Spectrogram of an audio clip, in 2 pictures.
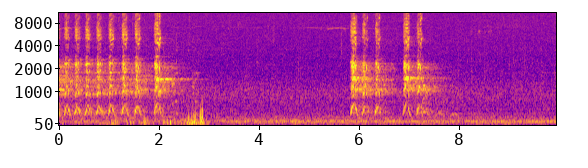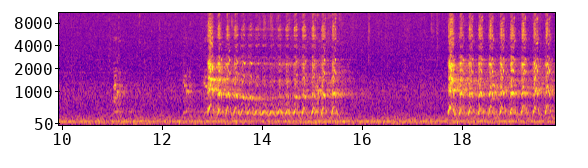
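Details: Dog barking as a nuisance: bursts of rapid, sharp barks in clusters separated by pauses, with a steady low hum running underneath.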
